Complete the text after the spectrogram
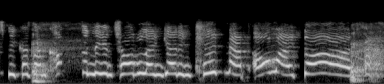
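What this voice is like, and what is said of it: Squeaky whiny cartoon pony voice. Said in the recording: “they all have these extremely annoying squeaky voices... this is me as a pony, like talking like that all the time... I have a very whiny voice... hearing you do an impression of it”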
